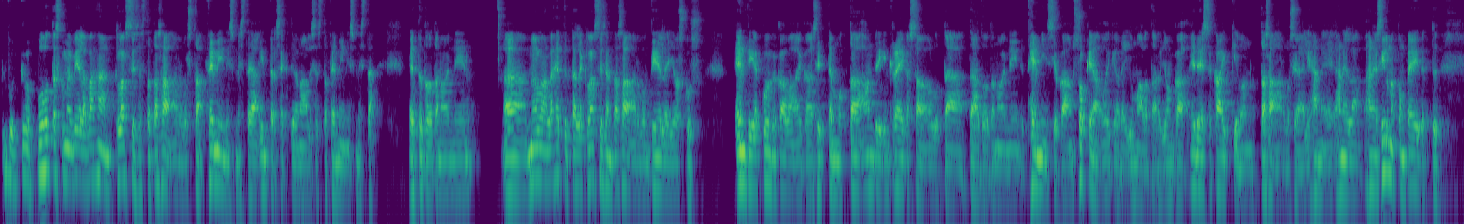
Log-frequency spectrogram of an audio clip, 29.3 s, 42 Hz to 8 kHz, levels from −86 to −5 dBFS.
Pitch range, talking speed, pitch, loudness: 90-125 Hz, 115 wpm, 100 Hz, -32 LUFS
